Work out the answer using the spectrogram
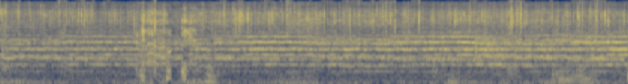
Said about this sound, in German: Ja. Feuerwehr ist hier unterwegs, Tatütata.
